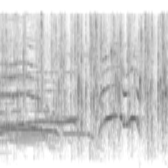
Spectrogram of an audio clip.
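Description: Live comedy podcast audience claps and murmurs, a brief burst of scattered applause and crowd noise with voices and laughter woven through, fading toward the end.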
